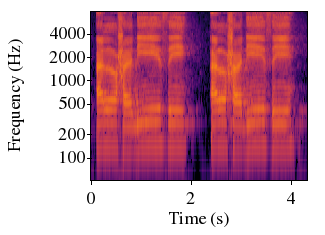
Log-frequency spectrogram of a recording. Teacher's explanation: di pada kata al-hadithi, dibaca panjang 2 harokat disebut sebagai mad tabi'i.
